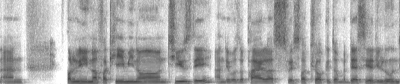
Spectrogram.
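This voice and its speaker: A middle-aged man from Trinidad and Tobago, an assistant coach answering interview questions in a measured way, with many pauses. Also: mid-range voice, warm tone.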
